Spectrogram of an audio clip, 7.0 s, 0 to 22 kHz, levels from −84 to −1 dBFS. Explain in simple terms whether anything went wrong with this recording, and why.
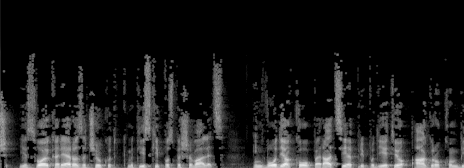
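Yes, two things went wrong. The whole clip has a watery, swirly quality, and nothing is heard above 15 kHz. This is likely MP3 compression. The encoder ran short of data, dropped the treble, and let faint details flicker on and off.

At 1.84 s, between "kariero začel kot" and "kmetijski pospeševalec in vodja", there is a pre-echo. A brief hiss comes just before a sharp sound. The codec spread its noise across a short stretch, so it leaked into the quiet moment first.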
